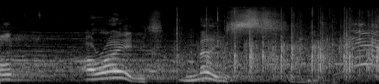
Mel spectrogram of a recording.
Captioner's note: grads cheering; audience applauding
